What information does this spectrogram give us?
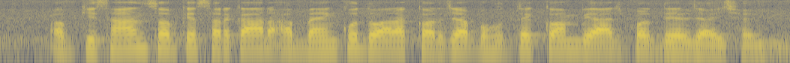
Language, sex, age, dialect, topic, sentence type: Magahi, male, 25-30, Western, agriculture, statement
